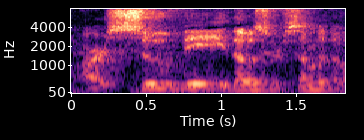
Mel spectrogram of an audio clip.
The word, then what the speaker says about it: sous vide: So they came out with this, and I'm gonna mispronounce this because let's face it, I'm a Texas boy from East Texas with the Southern slang. But it's Sous Vide or Sous Vide or Sous Vide.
